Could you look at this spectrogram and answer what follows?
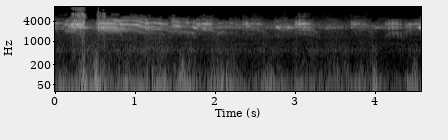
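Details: Breeding pair of northern royal albatrosses greeting each other with skycalls at their nest during egg incubation, reaffirming their bond, filmed by a nest webcam on 16 December 2023: a run of harsh, nasal, braying notes in quick succession, with wind rumble underneath.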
